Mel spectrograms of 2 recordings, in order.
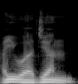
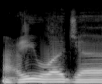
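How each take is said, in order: First: The word ends with an n sound. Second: The word ends with a long drawn-out vowel. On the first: The reading continues without stopping. "জিম আলিফ দুই জবর জান" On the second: The reader stops at this word. "থামলে দুই জবরে ওয়াকফা করলে বা থামলে একটি জবরে উচ্চারণ হয় না।"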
